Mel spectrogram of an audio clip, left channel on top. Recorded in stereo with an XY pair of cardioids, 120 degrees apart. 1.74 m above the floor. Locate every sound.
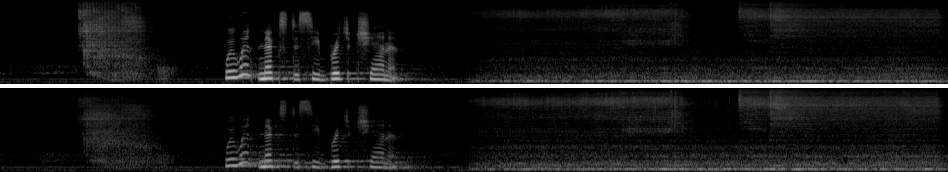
0.8 s tape being pulled: 60° left, 6.5 m
2.2 s a woman speaking: 50° left, 0.9 m
4.7 s frying: 25° right, 7 m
